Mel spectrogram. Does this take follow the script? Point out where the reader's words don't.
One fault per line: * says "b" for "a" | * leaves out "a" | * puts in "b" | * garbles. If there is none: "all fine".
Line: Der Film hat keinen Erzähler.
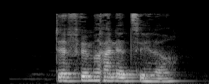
* leaves out "hat"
